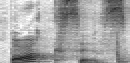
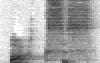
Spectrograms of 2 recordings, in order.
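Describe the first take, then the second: First: The word is said as two syllables, box-es. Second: The word is said as one syllable, box-s. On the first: The speaker calls it right. "I need an E S" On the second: The speaker calls it wrong. "you add only an S on the end"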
